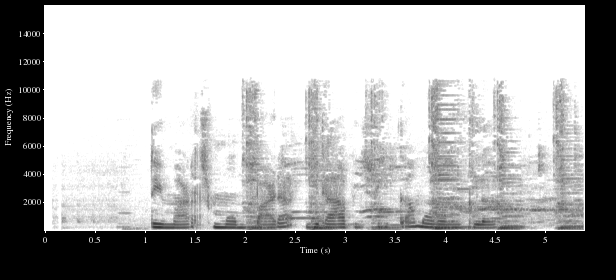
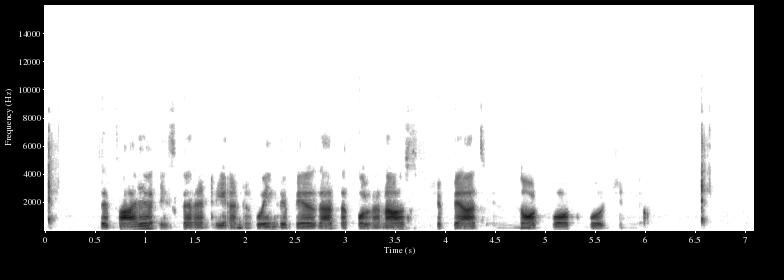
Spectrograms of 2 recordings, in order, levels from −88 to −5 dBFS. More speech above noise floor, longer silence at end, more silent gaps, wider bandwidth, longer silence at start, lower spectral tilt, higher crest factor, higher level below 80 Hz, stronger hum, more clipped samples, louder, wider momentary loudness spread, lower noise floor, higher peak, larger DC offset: second, 30 dB vs 59 dB; second, 0 s vs 0.45 s; neither; first, 11.5 kHz vs 7.6 kHz; first, 0.2 s vs 0.05 s; about the same, -5 dB/octave vs -5 dB/octave; second, 16 dB vs 22 dB; about the same, -78 dBFS vs -80 dBFS; neither; neither; second, -32 LUFS vs -22 LUFS; second, 7 LU vs 16 LU; second, -62 dBFS vs -81 dBFS; second, -16 dBFS vs -2 dBFS; neither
